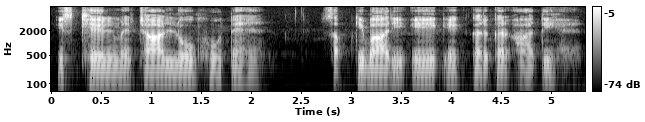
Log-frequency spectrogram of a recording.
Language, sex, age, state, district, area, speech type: Urdu, male, 18-30, Delhi, Central Delhi, urban, spontaneous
